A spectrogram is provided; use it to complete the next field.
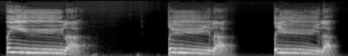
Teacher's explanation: Nah, cara baca yang dijelaskan oleh Alamah At-Tibi di sini artinya cara baca syuyu', ismam syuyu', ismam yang mengiringi. Jadi si ismamnya itu di belakang kasroh. Kasroh dulu baru ismam. Bukan memisahkannya, tapi diiringi.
